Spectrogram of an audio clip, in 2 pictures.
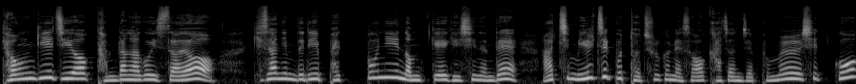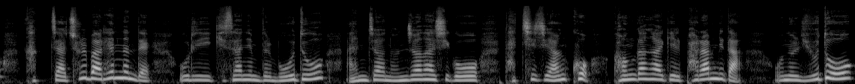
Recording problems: none

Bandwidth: 16 kHz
